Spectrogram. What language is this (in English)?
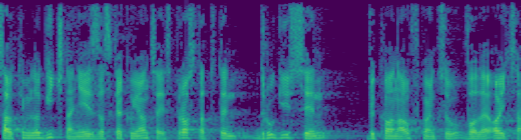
Polish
